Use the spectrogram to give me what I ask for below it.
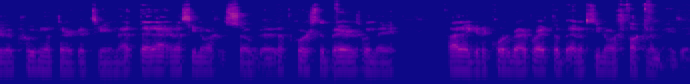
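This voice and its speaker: Someone speaks very fast with monotone, flat intonation. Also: man. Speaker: sports video host. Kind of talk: casual solo sports preview. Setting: indoors in a room at home. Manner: quieter, less loud than usual; casual with many fillers.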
